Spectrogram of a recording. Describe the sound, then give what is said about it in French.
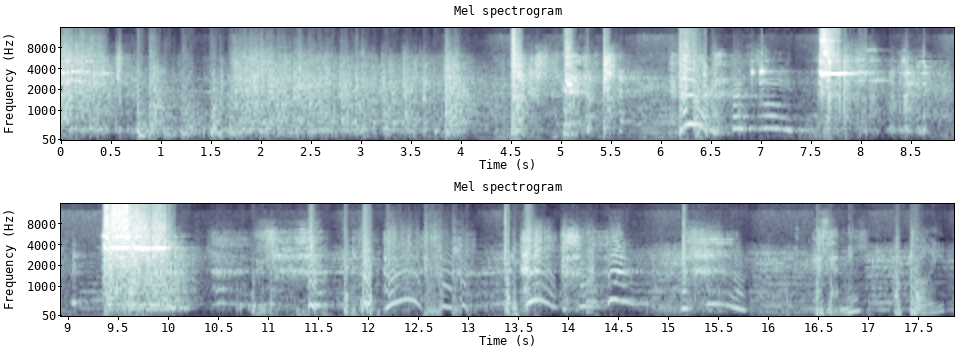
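Loud crashes and thuds of objects being thrown to the floor in a bedroom break out amid agitated, shouting voices. Heavy impacts land irregularly and forcefully over several seconds. “Là, on entend hurler, jeter à terre des objets.”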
